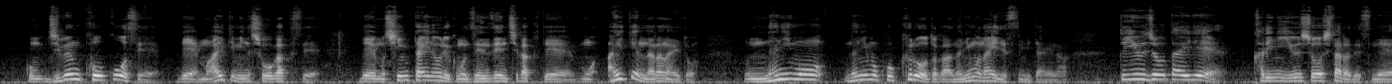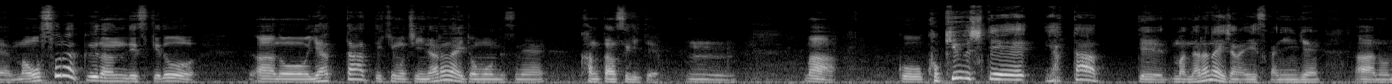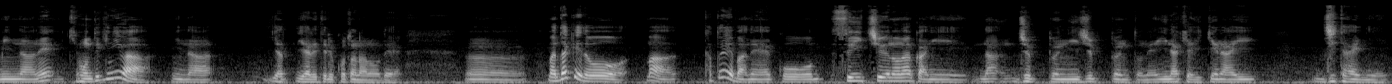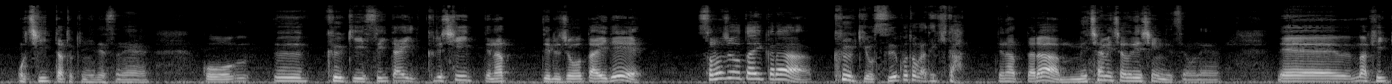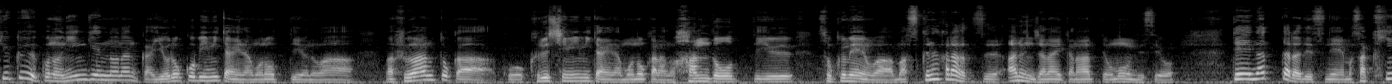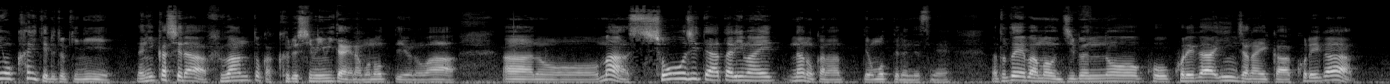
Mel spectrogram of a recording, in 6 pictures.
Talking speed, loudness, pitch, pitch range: 325 characters per minute, -22 LUFS, 125 Hz, 110-155 Hz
